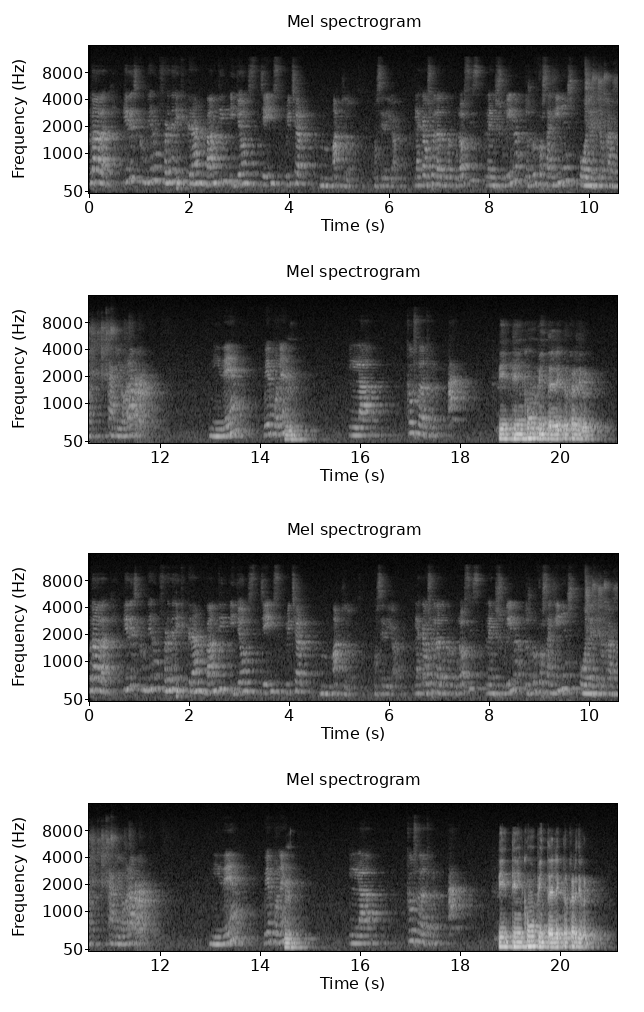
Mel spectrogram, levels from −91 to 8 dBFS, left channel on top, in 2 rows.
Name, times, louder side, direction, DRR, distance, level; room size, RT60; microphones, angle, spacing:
voice 1, 0.0-4.3 4.6-5.3 5.7-6.1 6.5-10.7 10.9-11.7 13.0-13.6 14.0-14.5 15.8-16.3 16.9-18.0 18.7-19.5, left 1 dB, 40° left, -15 dB, 1.2 m, -34 dB
sound 1, 8.9-12.2 12.7-13.0, equal, 10° left, 0.7 m, -38 dB
voice 2, 18.8-20.5, right 3 dB, 80° right, 6 dB, 0.3 m, -17 dB
3.8 x 2.0 x 2.5 m, 1.1 s
head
